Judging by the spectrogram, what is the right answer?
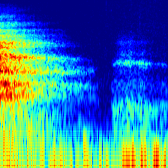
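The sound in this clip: A deep exhale after a held breath during a guided meditation: a breathy rush of air that fades away over about a second, leaving faint low noise behind.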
